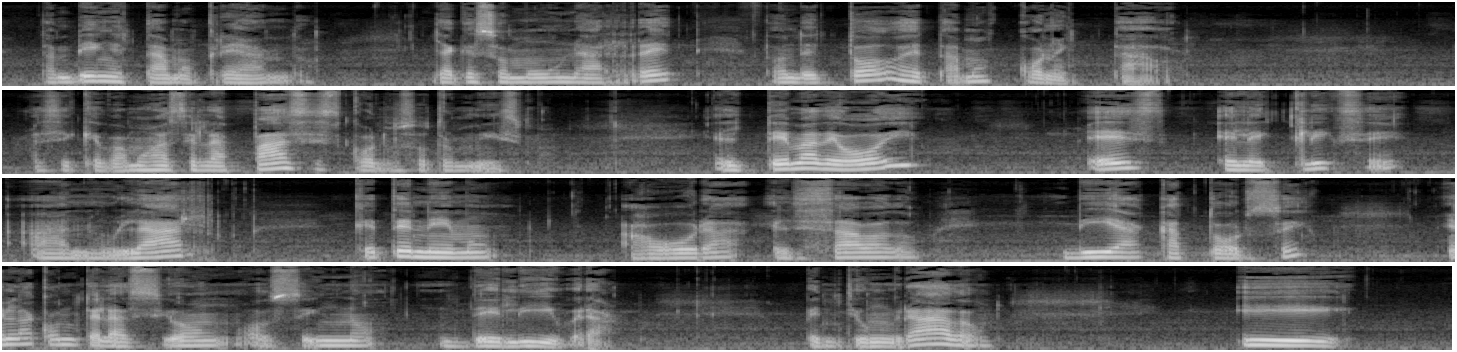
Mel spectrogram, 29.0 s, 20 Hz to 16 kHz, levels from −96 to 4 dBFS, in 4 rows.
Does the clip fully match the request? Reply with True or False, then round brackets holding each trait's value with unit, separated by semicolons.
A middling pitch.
True (145 Hz)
